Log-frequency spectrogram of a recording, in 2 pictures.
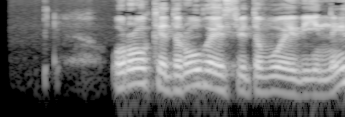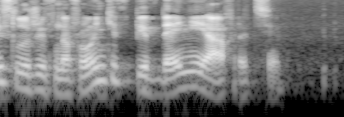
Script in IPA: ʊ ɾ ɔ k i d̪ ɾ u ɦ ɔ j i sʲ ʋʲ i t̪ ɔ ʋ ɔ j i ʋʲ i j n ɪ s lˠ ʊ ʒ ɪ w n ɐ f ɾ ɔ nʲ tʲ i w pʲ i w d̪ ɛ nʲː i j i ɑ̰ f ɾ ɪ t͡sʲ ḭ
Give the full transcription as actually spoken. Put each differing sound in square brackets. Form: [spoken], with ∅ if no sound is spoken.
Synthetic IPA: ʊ ɾ ɔ k [ɪ] d̪ ɾ u ɦ ɔ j i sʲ ʋʲ i t̪ ɔ ʋ ɔ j i ʋʲ i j n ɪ s lˠ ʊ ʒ ɪ w n ɐ f ɾ ɔ nʲ tʲ i w pʲ i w d̪ ɛ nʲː i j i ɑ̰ f ɾ ɪ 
